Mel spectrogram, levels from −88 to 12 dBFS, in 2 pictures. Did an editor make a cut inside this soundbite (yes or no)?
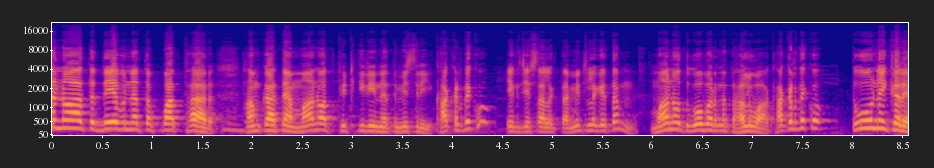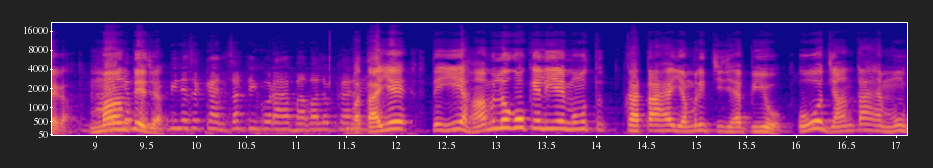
no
